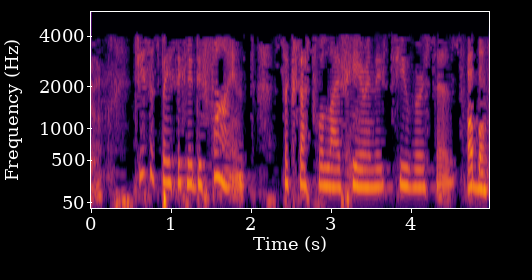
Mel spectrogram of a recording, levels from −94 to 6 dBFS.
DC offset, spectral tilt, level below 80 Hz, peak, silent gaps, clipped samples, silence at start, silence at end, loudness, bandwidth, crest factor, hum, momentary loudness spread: under 0.1%; -10.5 dB/octave; -40 dBFS; -6 dBFS; none; under 0.1%; 0 s; 0 s; -28 LUFS; 4.2 kHz; 20 dB; none; 12 LU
